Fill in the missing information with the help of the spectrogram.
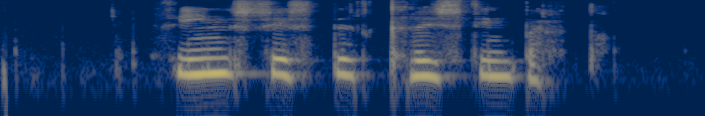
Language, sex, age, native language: Icelandic, male, 7, Icelandic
